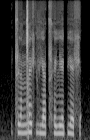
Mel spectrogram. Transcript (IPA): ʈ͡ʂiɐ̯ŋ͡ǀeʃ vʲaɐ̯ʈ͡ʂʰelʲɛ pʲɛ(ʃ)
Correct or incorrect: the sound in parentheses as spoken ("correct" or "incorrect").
correct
